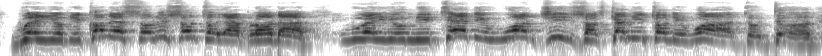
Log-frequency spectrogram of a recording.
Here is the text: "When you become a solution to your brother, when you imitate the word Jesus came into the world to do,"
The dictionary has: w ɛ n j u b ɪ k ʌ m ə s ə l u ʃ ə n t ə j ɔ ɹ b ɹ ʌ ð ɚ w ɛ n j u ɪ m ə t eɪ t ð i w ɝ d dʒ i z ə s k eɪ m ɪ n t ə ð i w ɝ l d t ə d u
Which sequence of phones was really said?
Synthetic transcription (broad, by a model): w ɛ n j u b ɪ k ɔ m ə s ə l u ʃ ə n t ə j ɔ b l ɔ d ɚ w ɛ n j u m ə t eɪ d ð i w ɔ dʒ i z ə s k eɪ m ɪ n t ə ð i w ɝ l t ə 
